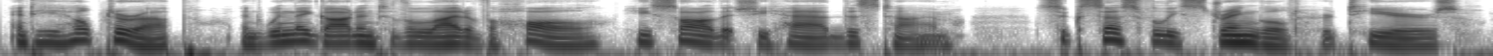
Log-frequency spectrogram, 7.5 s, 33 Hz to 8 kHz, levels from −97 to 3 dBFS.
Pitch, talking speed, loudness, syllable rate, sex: 110 Hz, 210 wpm, -20 LUFS, 4.7 syllables/s, male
